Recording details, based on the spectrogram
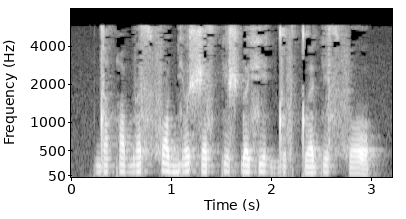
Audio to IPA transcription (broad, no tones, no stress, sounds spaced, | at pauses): d e qʷ ɐ b ə s f ɔ bʲ o ʃ ə s pʲ ɔ ʃ ɗ ə fʲ e ɡ d u f tʷ ɛ pʲ ɛ s f o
